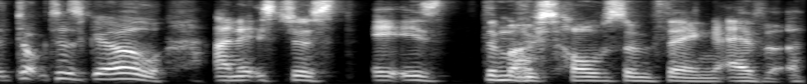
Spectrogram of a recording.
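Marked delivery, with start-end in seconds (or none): 0.0-0.9 put-on high little-girl scream. Retelling a video of a little girl reacting to an announcement: imitating a little girl screaming. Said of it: "she's just screaming".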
